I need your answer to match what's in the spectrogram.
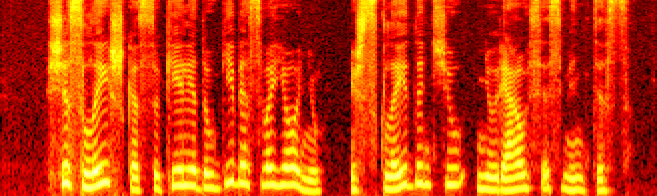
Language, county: Lithuanian, Alytus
